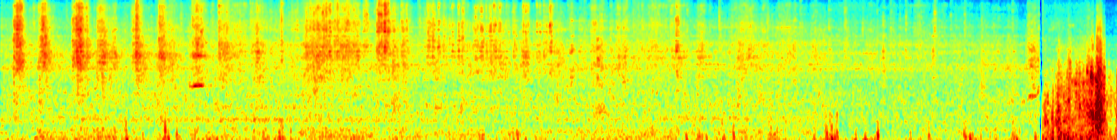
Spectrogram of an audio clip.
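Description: Empty container flat wagons of a freight train rolling past, wheels clicking over the rail joints at a steady rhythm. About a second before the end, a sudden cut to loud wind noise on the microphone.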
